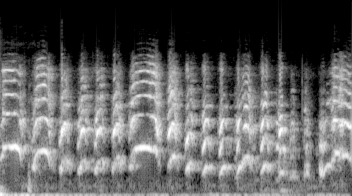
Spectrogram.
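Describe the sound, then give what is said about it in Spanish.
Loud chicken-like clucking in a rapid, uneven string of harsh, nasal bursts with a slightly yappy, bark-like edge, like a mix between a hen and a dog, running continuously for a few seconds with no talking. “Es una mezcla como entre gallina y perro, ¿no?”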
